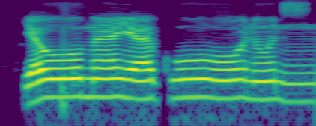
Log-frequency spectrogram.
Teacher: yang ditahan itu, yang gunnah itu huruf nunnya saja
